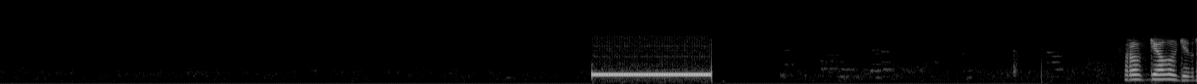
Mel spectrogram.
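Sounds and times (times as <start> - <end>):
telephone ringback tone: 5.9 - 7.2
speech: 11.4 - 11.9.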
